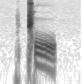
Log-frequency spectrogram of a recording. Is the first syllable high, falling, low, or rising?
falling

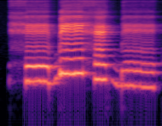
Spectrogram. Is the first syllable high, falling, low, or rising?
low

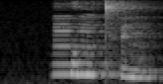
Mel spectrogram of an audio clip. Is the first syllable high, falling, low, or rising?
high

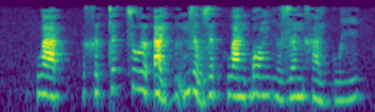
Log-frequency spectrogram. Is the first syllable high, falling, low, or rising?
low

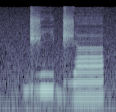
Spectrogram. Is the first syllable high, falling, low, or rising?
high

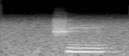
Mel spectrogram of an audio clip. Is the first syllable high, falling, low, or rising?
high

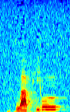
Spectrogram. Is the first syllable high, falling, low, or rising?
low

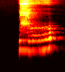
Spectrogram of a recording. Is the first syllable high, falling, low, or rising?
rising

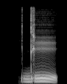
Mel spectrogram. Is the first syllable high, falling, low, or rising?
falling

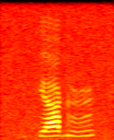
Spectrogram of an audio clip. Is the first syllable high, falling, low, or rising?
rising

